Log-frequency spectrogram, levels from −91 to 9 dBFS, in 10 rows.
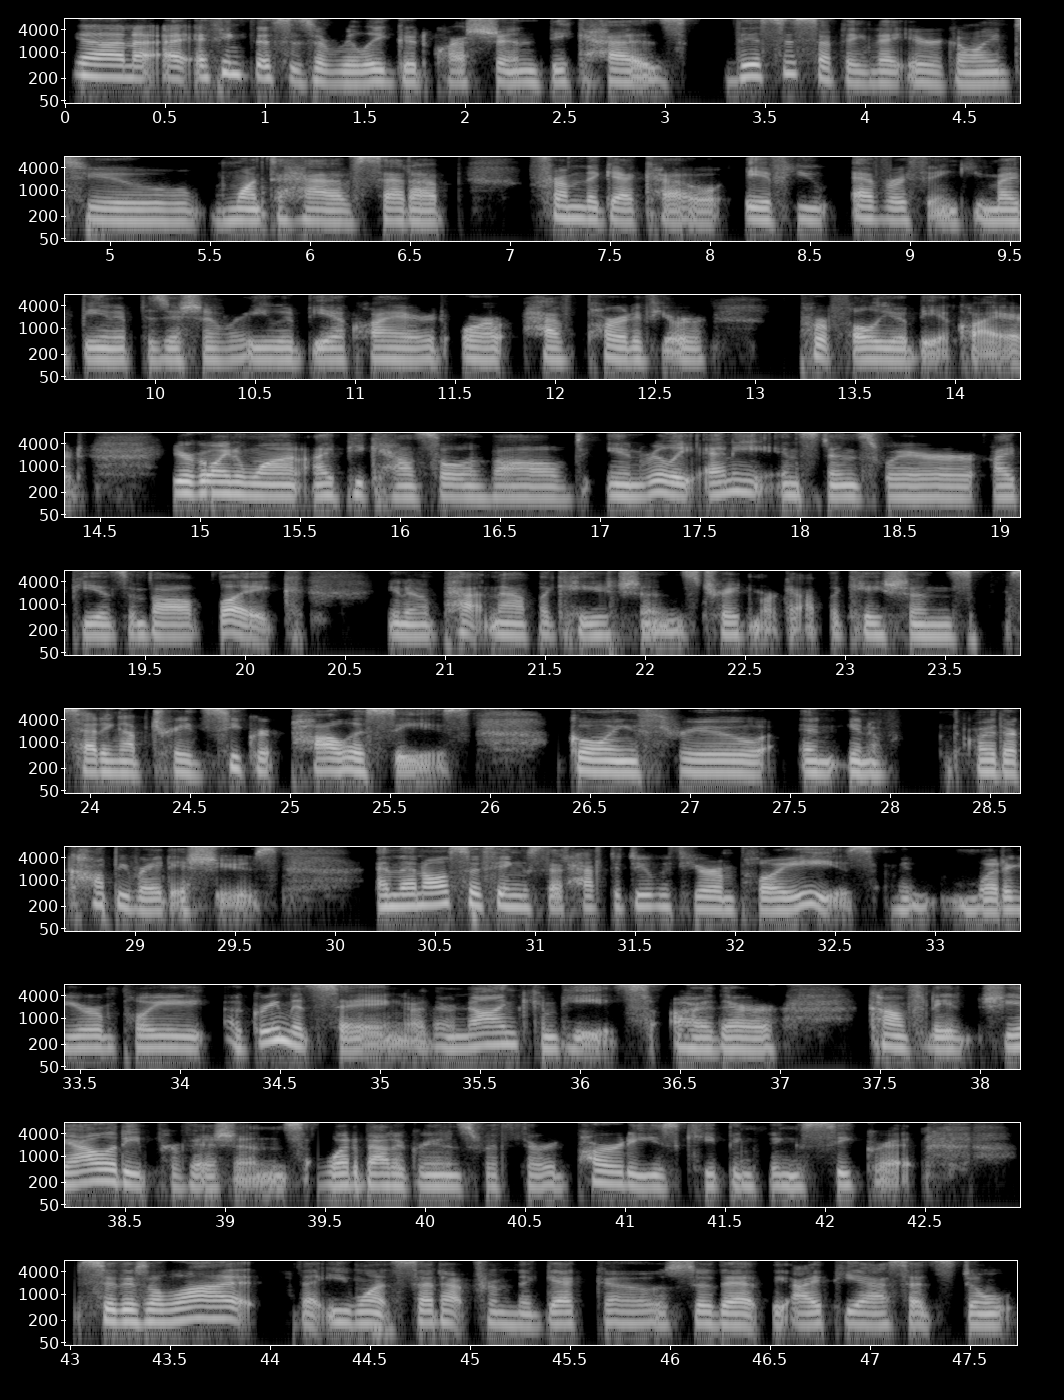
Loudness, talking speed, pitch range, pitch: -23 LUFS, 175 wpm, 150-175 Hz, 160 Hz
